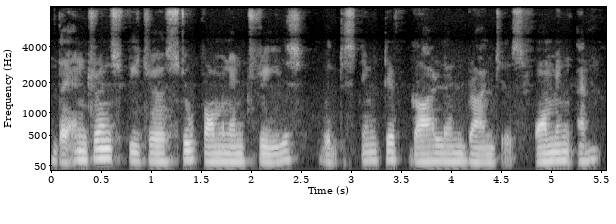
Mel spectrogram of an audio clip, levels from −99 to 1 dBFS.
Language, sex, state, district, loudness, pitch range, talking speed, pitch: English, male, Sikkim, Gangtok, -19 LUFS, 105-120 Hz, 140 wpm, 105 Hz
